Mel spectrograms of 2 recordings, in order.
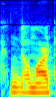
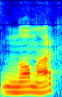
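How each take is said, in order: First: The name is said with an English pronunciation. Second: The name is said with a Slovenian pronunciation.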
